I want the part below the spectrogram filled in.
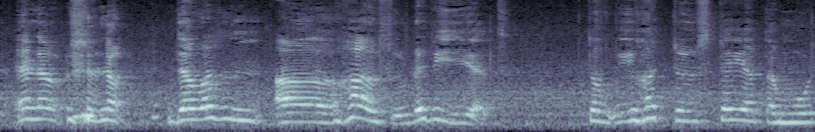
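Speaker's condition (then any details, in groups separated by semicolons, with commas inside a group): Cerebral palsy; whole body affected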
